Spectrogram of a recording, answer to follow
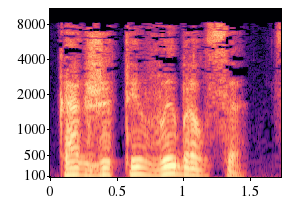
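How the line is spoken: Whispered question. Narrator (Russian): спросил Гарри, задал этот вопрос шепотом

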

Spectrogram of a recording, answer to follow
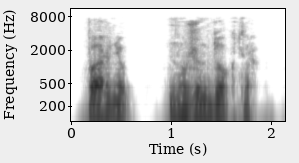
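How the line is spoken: Mumbling. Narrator (Russian): промямлил

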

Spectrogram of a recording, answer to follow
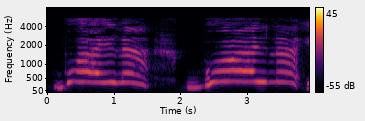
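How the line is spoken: Shrill scream, woman. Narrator (Russian): истошно закричала женщина на кресте

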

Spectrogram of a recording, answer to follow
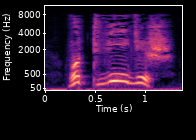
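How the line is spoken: Exclaimed. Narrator (Russian): воскликнул Рон, пока Гермиона не успела еще что-нибудь возразить

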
